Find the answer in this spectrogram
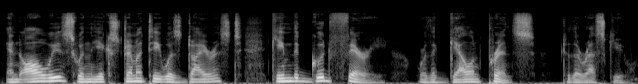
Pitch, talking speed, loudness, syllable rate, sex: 115 Hz, 170 wpm, -17 LUFS, 5.0 syllables/s, male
